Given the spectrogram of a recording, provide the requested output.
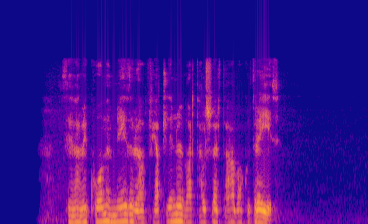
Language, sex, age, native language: Icelandic, male, 60-69, Icelandic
